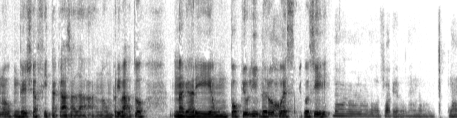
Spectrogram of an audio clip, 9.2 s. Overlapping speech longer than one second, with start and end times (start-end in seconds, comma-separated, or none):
none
